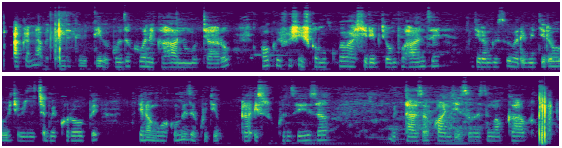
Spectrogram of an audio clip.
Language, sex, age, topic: Kinyarwanda, female, 18-24, health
